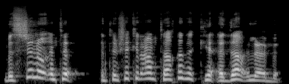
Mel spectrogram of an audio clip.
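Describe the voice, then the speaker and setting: A man co-hosting a casual gaming podcast, animated and explaining with quick examples. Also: very high-pitched. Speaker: podcast co-host.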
